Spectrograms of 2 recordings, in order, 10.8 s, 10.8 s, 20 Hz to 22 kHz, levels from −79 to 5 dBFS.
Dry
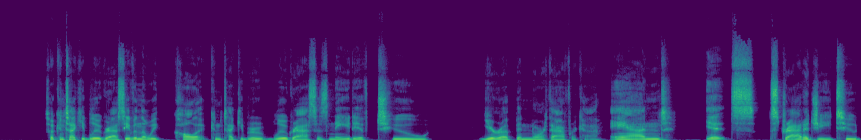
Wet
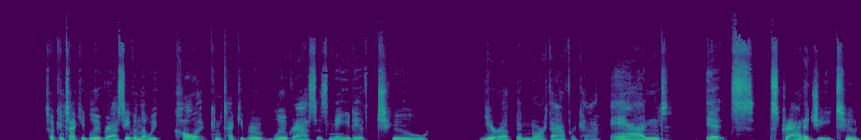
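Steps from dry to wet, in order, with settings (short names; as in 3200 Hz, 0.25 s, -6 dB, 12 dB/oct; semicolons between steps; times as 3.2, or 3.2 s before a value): reverb removal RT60 0.5 s; formant shift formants +3 st; spectral gain 8.28–8.52, 1600–4100 Hz -17 dB; bit-crush 10-bit; gain -6 dB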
